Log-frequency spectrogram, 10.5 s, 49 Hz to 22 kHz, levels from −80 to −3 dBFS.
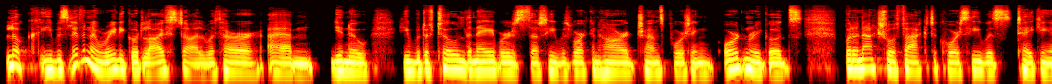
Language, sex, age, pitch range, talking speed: English, female, 30-49, 115-140 Hz, 205 wpm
